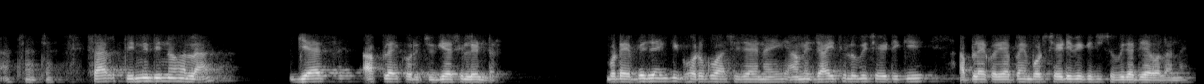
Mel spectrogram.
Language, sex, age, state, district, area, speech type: Odia, male, 18-30, Odisha, Rayagada, urban, conversation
